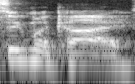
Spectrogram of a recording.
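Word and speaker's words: Sigma Xi: to Sigma Sigma how how would you pronounce that Veron it's Sigma Kai Sigma Kai yeah the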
